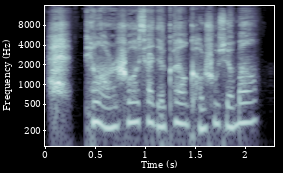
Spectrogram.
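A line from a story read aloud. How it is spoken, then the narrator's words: Sudden whispered question. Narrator (Chinese): 同桌突然小声的问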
